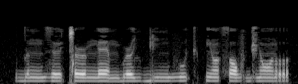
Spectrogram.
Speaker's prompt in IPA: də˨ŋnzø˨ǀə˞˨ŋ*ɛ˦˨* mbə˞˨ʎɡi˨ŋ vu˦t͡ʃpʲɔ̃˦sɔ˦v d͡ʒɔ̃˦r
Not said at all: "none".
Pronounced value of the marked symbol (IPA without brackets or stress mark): ɛ˦˨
